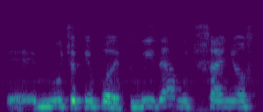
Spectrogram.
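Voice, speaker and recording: Earnest man, mellow lo-fi voice. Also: high-pitched, fairly even intonation, moderate pace, slightly rough. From Mexico. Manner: earnest, explanatory, many fillers and restarts. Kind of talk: casual chat. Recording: dull lo-fi sound.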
